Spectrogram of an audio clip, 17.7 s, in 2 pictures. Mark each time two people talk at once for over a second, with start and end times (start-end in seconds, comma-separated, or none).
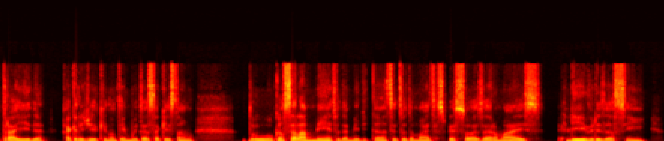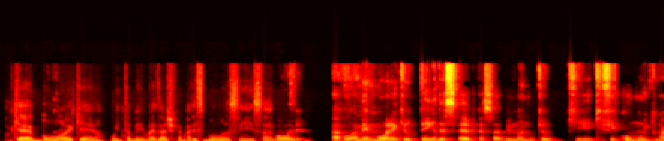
none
